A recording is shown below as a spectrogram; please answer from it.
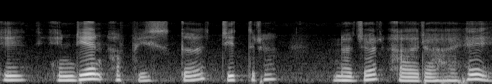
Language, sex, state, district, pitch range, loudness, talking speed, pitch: Hindi, female, Odisha, Malkangiri, 185-230 Hz, -17 LUFS, 110 wpm, 200 Hz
